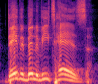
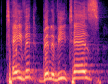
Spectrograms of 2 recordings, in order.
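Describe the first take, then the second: First: The first name begins with a D sound. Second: The first name begins with a T sound. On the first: The speaker calls it right. "I see a D, I pronounce it with a D" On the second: The speaker calls it wrong. "Since when did the D turn into a T?"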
